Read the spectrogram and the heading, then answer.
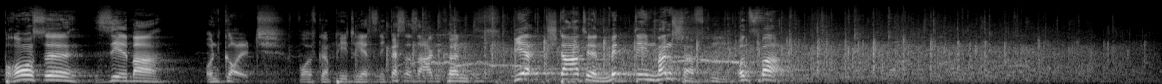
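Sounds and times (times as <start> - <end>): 
speech: 0.1 - 8.0
audience applause: 3.4 - 11.6.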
